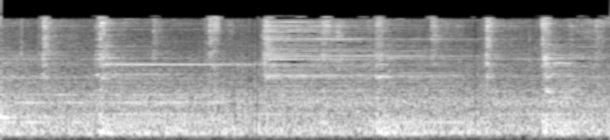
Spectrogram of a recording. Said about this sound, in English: Actually, there's a tractor passing on the other side of the road. Ireland must be one of the few European countries where you will get tractors in the morning rush hour.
